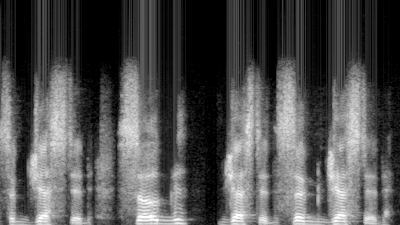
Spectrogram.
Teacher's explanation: this is going to be hard G. Now we're going to say the J sound.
